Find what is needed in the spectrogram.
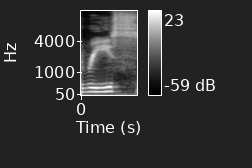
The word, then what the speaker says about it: Rhys: It's Rise Bowen, R H Y S. Oh, Reese. – Um, maybe Reese. Reese. Reese Bowen.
